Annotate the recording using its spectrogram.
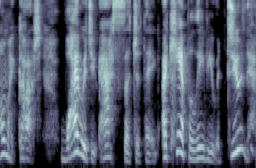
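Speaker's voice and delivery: distressed, super upset exclaiming tone. Retelling a clash between a receptionist and a caller, imitating someone upset. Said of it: "the lady on the phone was also very upset".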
